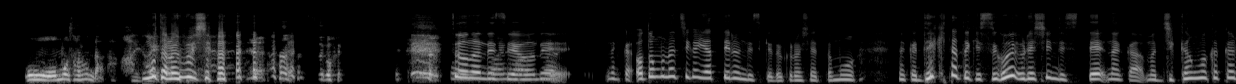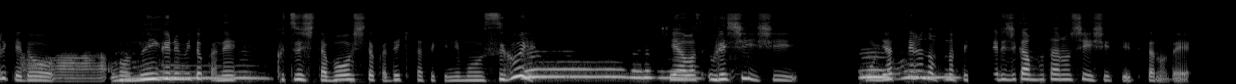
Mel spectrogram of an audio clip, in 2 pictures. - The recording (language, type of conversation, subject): Japanese, unstructured, 趣味をしているとき、いちばん楽しい瞬間はいつですか？
- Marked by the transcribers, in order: laughing while speaking: "頼みました"; laugh; chuckle; laughing while speaking: "すごい"; drawn out: "うーん"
